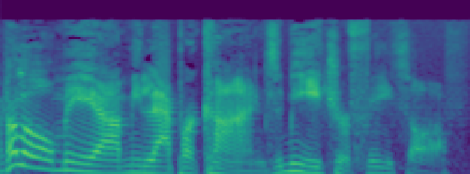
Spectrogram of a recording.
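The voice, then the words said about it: Leprechaun character voice. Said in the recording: “in my leprechaun voice”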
